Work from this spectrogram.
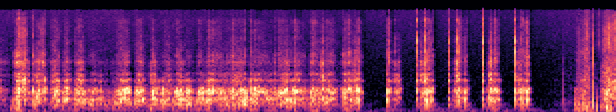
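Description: Fingertips and nails tap and scratch the metal mesh capsules of a small X/Y stereo microphone with a metal body, then fingers scratch along the body. A dense, close-up scratching rustle with a warm midrange body runs steadily for about three and a half seconds. It then breaks into short separate scrapes and taps with near-silent gaps between them.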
